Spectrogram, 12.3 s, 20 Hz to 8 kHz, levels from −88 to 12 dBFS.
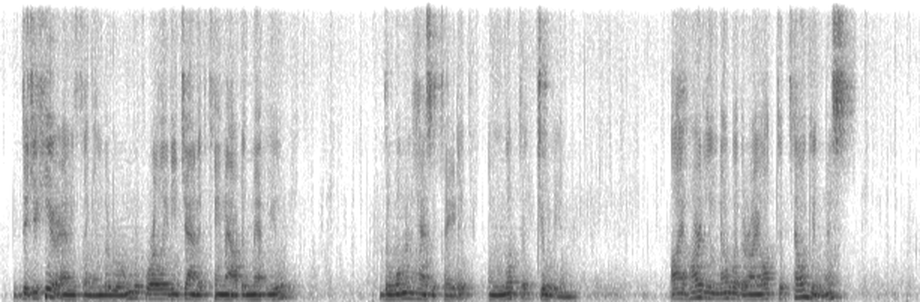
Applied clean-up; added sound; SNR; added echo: neural separator model SepFormer DNS4.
